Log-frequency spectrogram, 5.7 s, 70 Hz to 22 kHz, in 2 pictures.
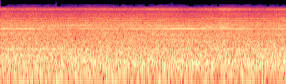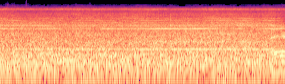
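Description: An Embraer E175LR regional jet arriving at Raleigh-Durham International Airport after a flight from Boston gives a steady jet-engine roar with a thin high whine, loud and unbroken for several seconds, with nobody speaking.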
